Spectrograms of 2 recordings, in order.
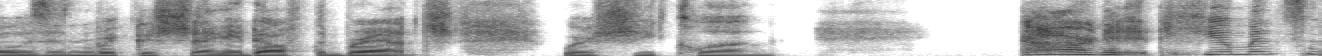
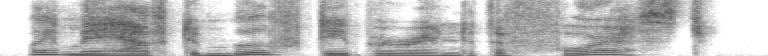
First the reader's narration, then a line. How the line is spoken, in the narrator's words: she sighed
